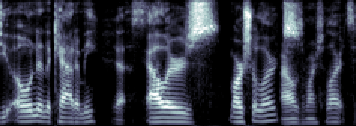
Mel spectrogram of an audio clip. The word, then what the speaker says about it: Alers: Alers, yeah, there we Alers.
